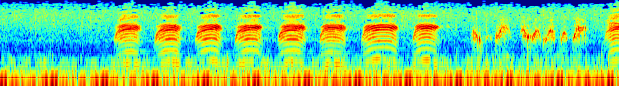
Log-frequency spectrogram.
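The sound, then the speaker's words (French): A duck quacks in a quick, steady series of about eight loud, nasal calls, then trails off into a few softer, scattered quacks over a low, constant background hum. “Le canard.”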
